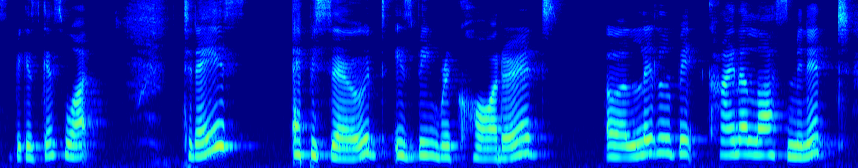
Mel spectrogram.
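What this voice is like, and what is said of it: Energetic, pumped-up voice. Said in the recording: “I don't know if you can tell it in my voice, but I am feeling super duper pumped ... I felt so energetic”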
